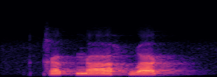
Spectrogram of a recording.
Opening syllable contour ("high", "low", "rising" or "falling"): low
